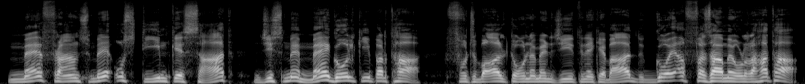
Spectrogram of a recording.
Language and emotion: Urdu, happy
